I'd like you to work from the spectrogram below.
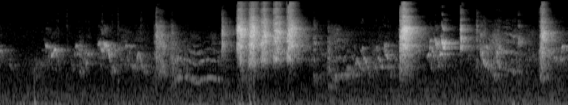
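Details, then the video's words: Male parrot calling indoors with a mix of thin squeaky notes, a dense series of harsh, loud chirps, and a sharp squawk, all high-pitched and irregularly spaced. "it’s too long he is making this sound today"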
